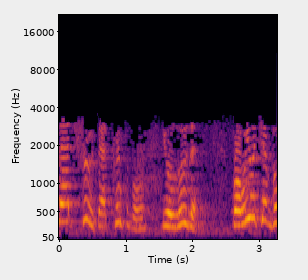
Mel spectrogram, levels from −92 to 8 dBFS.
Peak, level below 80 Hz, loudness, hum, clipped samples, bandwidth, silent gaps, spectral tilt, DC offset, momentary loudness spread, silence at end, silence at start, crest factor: -2 dBFS; -74 dBFS; -20 LUFS; none; under 0.1%; 3.4 kHz; none; -10.5 dB/octave; under 0.1%; 12 LU; 0 s; 0 s; 18 dB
